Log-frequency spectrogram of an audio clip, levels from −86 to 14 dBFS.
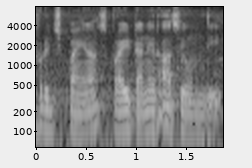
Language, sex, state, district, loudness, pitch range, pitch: Telugu, male, Telangana, Hyderabad, -17 LUFS, 95-105 Hz, 100 Hz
